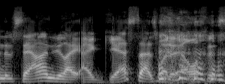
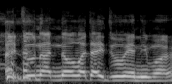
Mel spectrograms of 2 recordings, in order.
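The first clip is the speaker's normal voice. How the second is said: put-on Russian accent, much higher pitch; 6 semitones higher than usual. A detective disguised as a Russian man answers the one who spotted him, in a put-on Russian accent. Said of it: "this accent".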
